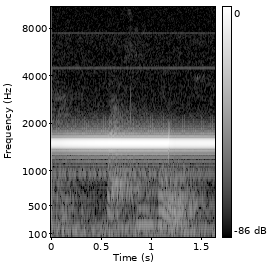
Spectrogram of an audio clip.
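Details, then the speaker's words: Zenix monitor/defibrillator with external paddles during a 30 J self-test; after charging, a steady, unbroken high tone sounds and the apex paddle shock LED lights; defibrillator charged tone. "Select the 30 JW self test key. Verify that Xenox charges, a constant tone sounds, and the shock LED on the Apex paddle illuminates."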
